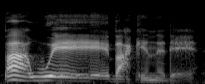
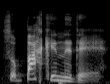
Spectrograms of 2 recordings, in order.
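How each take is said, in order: First: Slow, drawn out. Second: Said in the usual way. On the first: Shown as a demonstration. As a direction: back and way stretched out slowly.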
